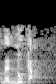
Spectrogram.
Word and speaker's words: Menucha: That word is spelled Menucha. M-E-N-U-C-H-A-C-H. Or C-H-A-H.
